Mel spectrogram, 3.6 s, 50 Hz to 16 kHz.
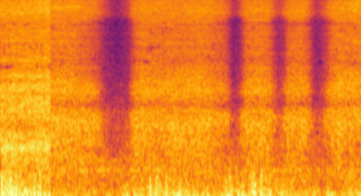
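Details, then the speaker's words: Old air compressor, rated to 100 psi, just rewired, never reaching cutoff or shutting off: steady airy hiss over the compressor hum, dipping a few times; air escaping on the tank plumbing, leak stops when a fitting is pressed down. "as you can hear sounds like there's i feel like there's air coming out of there"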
